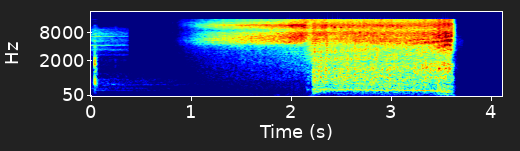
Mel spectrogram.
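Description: A balloon's air is let out slowly: a brief squeaky tone gives way to a long, steady hiss that grows louder and harsher, then cuts off abruptly after about three seconds.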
